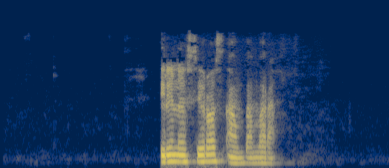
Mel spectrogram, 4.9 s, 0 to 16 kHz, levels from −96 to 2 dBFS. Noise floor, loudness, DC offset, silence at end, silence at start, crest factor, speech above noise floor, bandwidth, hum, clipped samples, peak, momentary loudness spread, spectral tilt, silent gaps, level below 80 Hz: -79 dBFS; -17 LUFS; under 0.1%; 1.45 s; 2 s; 20 dB; 63 dB; 7.8 kHz; none; under 0.1%; -2 dBFS; 9 LU; -6.5 dB/octave; none; -58 dBFS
